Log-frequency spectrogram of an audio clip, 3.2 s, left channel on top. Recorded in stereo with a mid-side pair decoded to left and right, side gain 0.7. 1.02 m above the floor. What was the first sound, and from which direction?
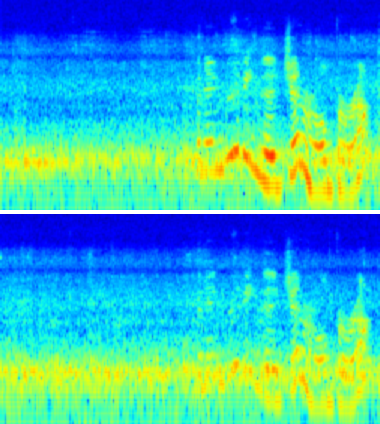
A woman speaking, 55° left.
